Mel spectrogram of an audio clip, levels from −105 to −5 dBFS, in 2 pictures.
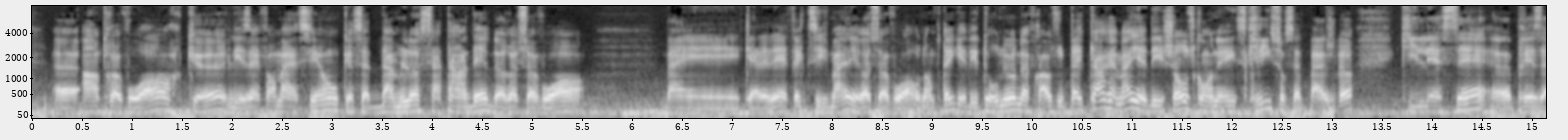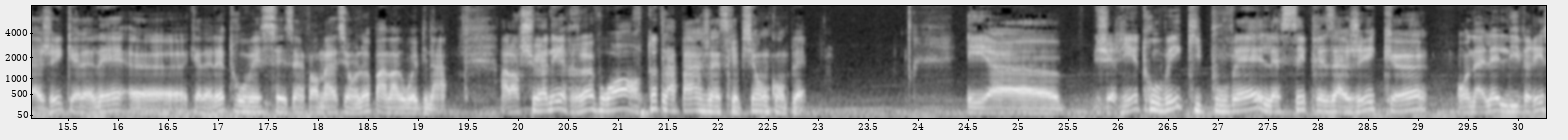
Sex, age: male, 40-59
